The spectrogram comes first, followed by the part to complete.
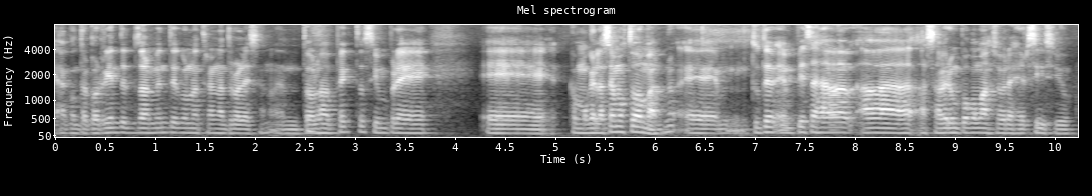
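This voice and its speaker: A man hosts a casual interview in a medium-pitched voice. His intonation stays quite flat, and the room adds a clear echo around him. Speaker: podcast host.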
